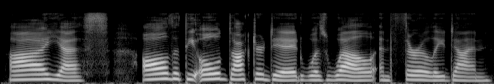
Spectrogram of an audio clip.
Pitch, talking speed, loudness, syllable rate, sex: 210 Hz, 160 wpm, -17 LUFS, 3.7 syllables/s, female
